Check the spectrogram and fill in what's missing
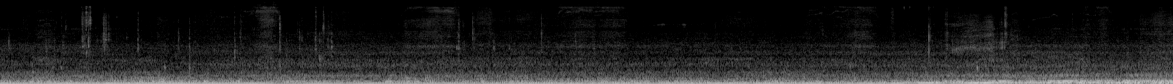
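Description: Steady low engine rumble and road noise from inside a moving Chevy Optra after strut, CV axle and stabilizer bar repairs, with faint rattles and jangling, continuous and fairly loud.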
